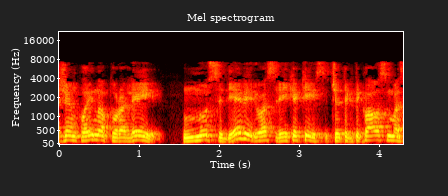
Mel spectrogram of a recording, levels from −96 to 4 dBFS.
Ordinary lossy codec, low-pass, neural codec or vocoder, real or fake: MP3, 32 kbps; 7.2 kHz; none; real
